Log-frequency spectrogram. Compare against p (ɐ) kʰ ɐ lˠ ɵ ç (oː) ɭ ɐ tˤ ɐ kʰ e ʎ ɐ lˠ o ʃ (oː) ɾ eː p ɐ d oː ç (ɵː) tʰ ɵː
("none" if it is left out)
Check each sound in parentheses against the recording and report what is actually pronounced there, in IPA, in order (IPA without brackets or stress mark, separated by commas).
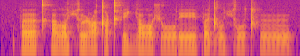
ɐː, ɵː, oː, oː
